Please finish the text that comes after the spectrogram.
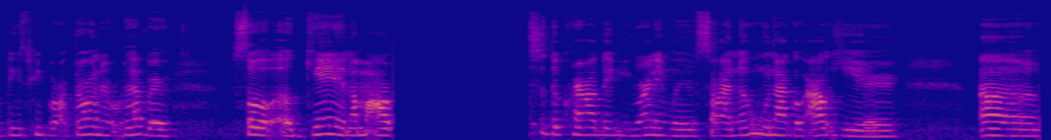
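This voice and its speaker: A woman's voice: medium pitch, fairly bright tone. A young woman, telling a candid storytime straight to her viewers. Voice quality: crackly voice. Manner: chatty, candid, talks to viewers as "y'all". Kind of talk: casual storytime vlog.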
